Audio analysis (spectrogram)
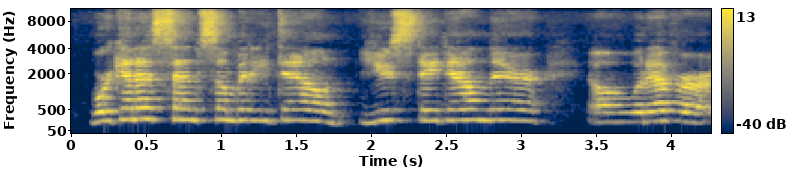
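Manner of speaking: high, loud called reply; yelling back. Retold or imitated. Ladies on the road yell down to the trapped driver, loud and high. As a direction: shout it down the slope. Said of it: "they yell back".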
